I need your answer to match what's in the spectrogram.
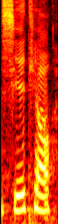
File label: "xie2tiao2", Chinese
